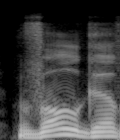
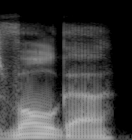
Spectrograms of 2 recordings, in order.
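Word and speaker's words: Волга: cramming into the depressions two-syllable words normally accented not on the first syllable, as Volga, but on the second, and doing it thrice in one line.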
